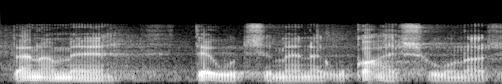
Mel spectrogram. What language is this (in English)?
Estonian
